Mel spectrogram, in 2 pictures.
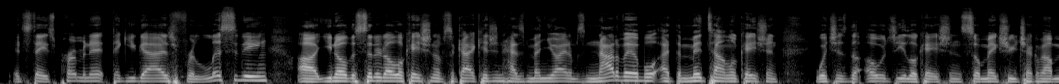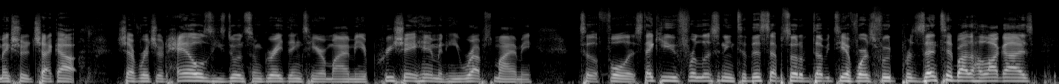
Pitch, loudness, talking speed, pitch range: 145 Hz, -25 LUFS, 225 wpm, 135-160 Hz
